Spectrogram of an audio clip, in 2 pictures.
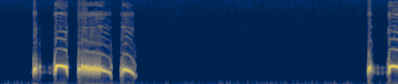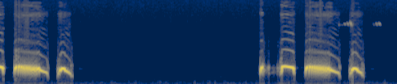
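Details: Spotted dove coo phrases on a recording used to lure doves. Three phrases about every five seconds, each a quick soft note, a clear coo, a long burry falling coo and a short sliding final coo. Quiet background.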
